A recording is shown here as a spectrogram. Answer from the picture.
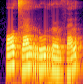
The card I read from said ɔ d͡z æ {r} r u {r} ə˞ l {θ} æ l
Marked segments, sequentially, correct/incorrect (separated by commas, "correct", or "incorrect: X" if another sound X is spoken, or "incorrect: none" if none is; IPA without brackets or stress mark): incorrect: l, correct, correct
